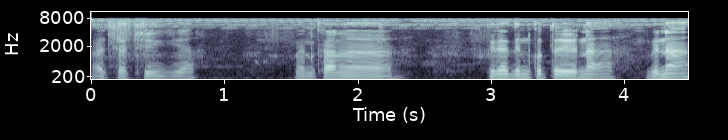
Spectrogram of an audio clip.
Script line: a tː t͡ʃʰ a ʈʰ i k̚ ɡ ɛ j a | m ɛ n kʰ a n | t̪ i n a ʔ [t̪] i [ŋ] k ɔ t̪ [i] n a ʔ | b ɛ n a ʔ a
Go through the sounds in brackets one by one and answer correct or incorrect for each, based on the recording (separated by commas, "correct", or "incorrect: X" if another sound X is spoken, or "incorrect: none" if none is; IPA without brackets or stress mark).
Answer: incorrect: d̪, incorrect: n, incorrect: ɛ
